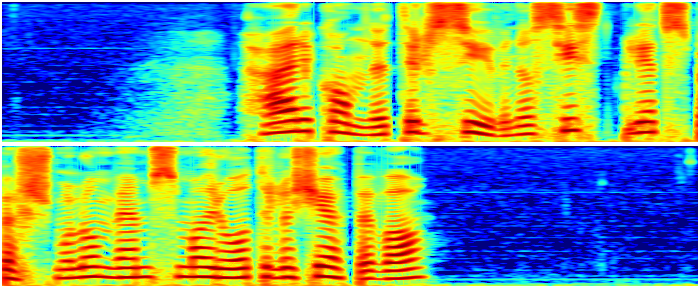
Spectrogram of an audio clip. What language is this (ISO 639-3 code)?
nor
